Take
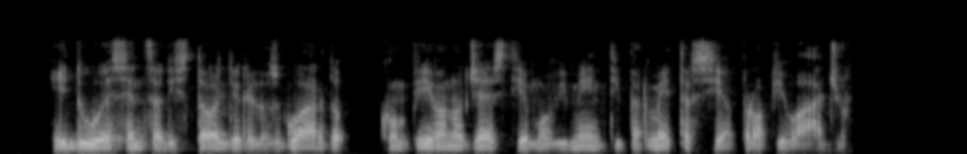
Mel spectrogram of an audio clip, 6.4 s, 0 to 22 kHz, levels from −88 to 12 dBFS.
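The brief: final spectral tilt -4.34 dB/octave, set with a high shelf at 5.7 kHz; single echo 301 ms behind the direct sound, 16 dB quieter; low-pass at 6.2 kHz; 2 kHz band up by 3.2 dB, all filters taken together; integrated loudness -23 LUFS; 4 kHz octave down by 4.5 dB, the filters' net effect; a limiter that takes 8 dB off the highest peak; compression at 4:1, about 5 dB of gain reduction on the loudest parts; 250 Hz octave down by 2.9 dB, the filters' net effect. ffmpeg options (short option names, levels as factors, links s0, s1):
-af "lowpass=6200,equalizer=f=250:t=o:g=-4,equalizer=f=2000:t=o:g=6.5,equalizer=f=4000:t=o:g=-9,highshelf=f=5700:g=4.5,acompressor=threshold=0.0631:ratio=4,alimiter=limit=0.0891:level=0:latency=1,aecho=1:1:301:0.158,volume=3.35"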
